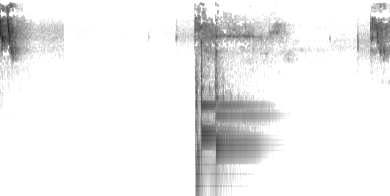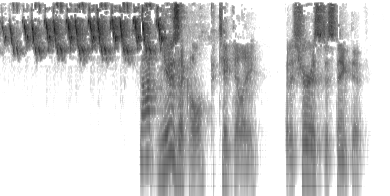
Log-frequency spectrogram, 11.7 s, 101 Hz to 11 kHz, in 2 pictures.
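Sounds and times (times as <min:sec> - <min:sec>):
short ringing bell-like tone: 0:03.0 - 0:04.0
ovenbird singing repeated two-note phrases: 0:03.0 - 0:04.2
speech: 0:08.0 - 0:11.4.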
